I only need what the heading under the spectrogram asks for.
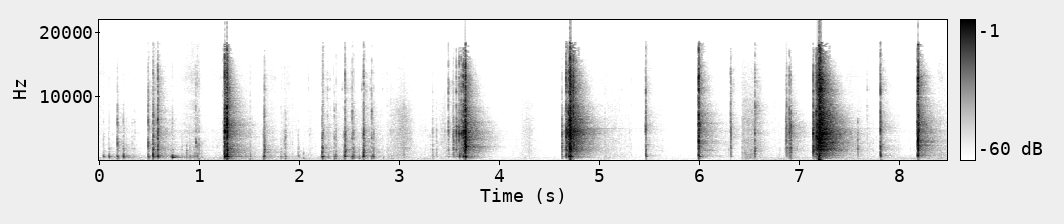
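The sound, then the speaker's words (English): Gunshots heard as many sharp, crisp cracks and pops, some clustered rapidly and others spaced apart, with louder bangs standing out among quieter snaps and silence between them. “What was that? It was a gun!”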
